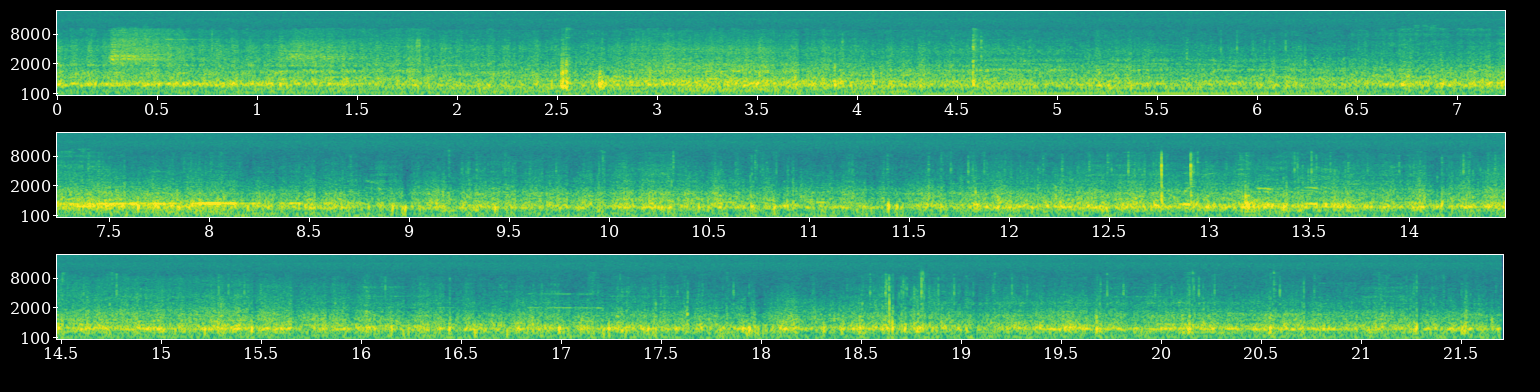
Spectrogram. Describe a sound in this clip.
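Tyres roll and rumble on the road surface.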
